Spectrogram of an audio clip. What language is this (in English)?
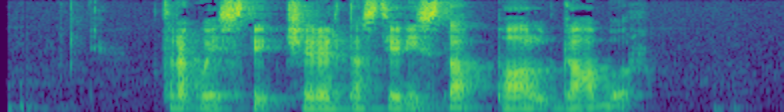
Italian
